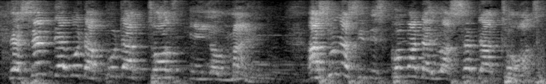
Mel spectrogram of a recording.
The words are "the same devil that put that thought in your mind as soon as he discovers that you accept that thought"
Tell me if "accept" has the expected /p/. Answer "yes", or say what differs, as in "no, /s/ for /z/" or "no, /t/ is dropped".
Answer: no, /p/ is dropped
